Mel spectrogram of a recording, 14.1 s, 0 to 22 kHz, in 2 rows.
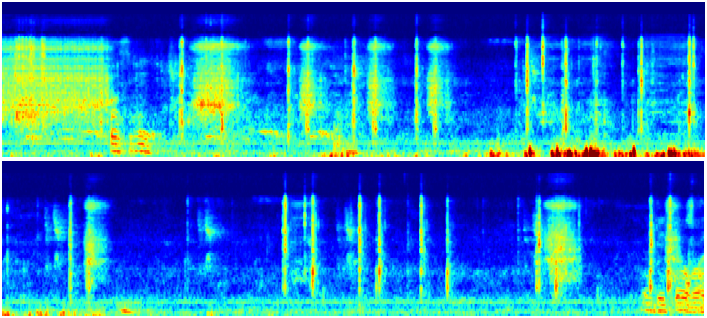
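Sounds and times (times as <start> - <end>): toy excavator plastic clicks: 0.0 - 1.1, 1.7 - 8.1, 9.8 - 11.6, 12.2 - 14.0.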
